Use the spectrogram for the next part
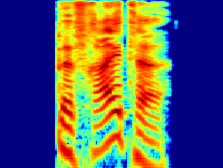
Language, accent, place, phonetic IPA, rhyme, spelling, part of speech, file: German, Germany, Berlin, [bəˈfʁaɪ̯tə], -aɪ̯tə, befreite, adjective / verb, De-befreite.ogg
- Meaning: inflection of befreien: 1. first/third-person singular preterite 2. first/third-person singular subjunctive II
